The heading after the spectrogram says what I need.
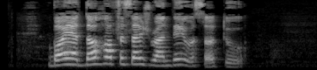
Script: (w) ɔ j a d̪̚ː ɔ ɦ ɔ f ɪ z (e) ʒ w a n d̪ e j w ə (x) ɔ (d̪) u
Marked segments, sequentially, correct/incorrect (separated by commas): incorrect, incorrect, incorrect, incorrect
